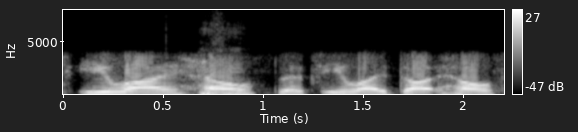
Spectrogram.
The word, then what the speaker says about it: Eli Health: we're starting out and correct me if I'm pronouncing this wrong Eli or Ellie health monitor what is this it's Eli Health that's eli.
